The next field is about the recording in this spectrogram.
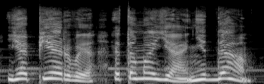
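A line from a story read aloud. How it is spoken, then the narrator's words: Fox's sudden shriek. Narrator (Russian): Вдруг взвизгнула лиса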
